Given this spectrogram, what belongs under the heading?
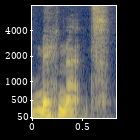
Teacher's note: the letters called the ta marbuta in Arabic will end up as a normal T sound in Persian, ending in a T sound.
